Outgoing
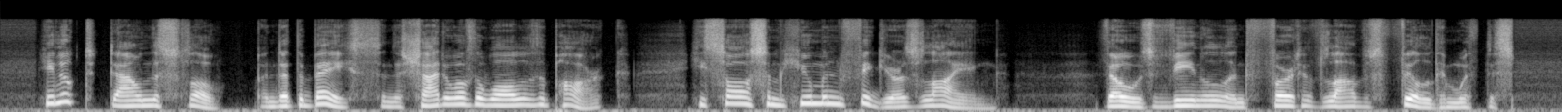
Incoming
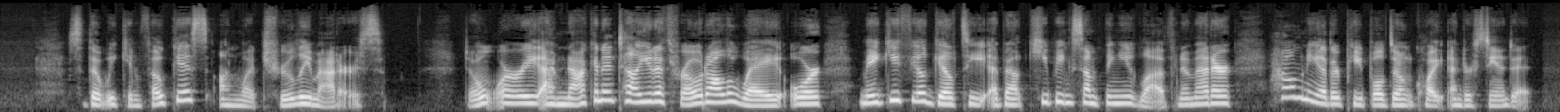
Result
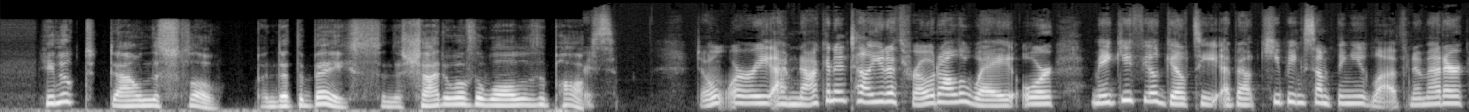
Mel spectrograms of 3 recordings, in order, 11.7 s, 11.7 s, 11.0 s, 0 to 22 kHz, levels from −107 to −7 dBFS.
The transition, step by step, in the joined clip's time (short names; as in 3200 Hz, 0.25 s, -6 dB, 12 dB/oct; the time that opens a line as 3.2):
outgoing
4.37 switch to incoming from 2.63 s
